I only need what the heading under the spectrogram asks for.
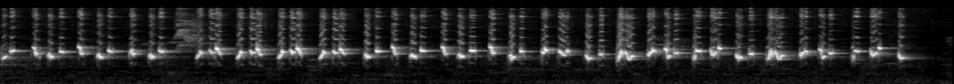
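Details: Breeding-condition female yellow-vented bulbul calling a male, delivering a continuous bubbly stream of short, liquid two-note phrases that bounce up and down rapidly for about nine seconds.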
